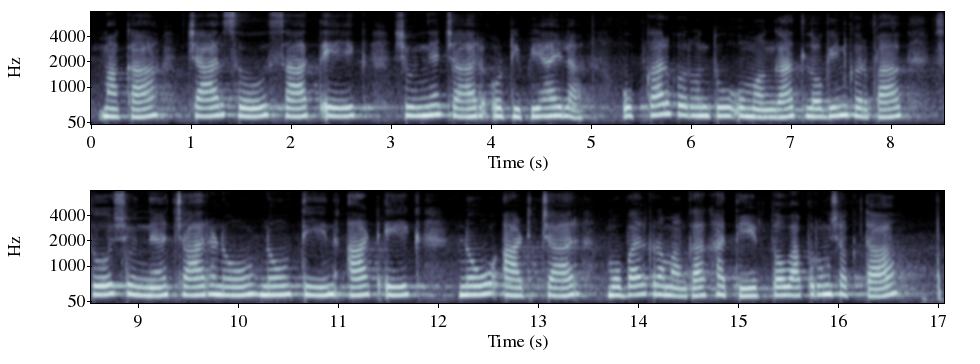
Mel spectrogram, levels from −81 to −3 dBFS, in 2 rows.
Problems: background sounds at intervals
